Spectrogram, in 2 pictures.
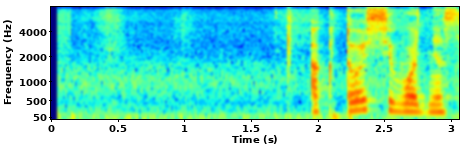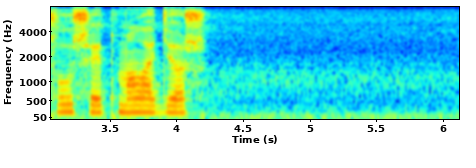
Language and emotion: Russian, neutral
